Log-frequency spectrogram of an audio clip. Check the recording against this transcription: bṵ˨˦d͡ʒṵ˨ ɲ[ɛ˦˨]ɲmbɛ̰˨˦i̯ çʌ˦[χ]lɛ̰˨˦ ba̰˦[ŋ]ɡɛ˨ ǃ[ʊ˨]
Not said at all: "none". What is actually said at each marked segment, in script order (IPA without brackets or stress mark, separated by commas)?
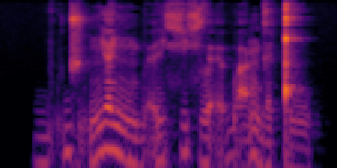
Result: ɛ˦˨, ç, ŋ, u˨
